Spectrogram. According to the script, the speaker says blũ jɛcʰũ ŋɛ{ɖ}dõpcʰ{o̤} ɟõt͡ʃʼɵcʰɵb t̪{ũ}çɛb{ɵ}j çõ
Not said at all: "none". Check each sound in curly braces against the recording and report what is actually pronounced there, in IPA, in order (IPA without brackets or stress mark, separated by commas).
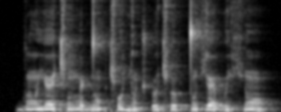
ɖ, o, ũ, ɵ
